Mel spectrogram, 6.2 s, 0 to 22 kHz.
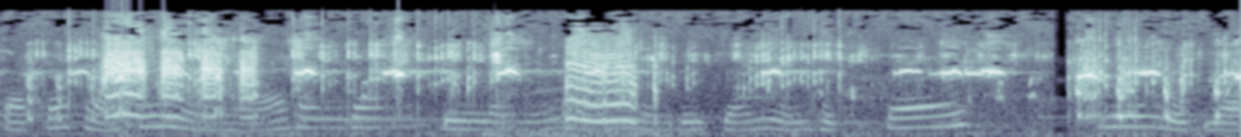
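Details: Garganey calls as a run of nasal, squawking notes that rise and fall, repeated in quick bursts with short pauses, a recording used to lure migrating birds into night nets, August 2023.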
